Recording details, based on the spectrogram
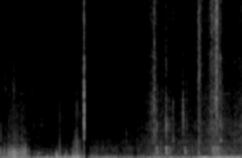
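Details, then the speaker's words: Boat trailer wheel after fitting new wheel, tire, bearings, races and seal: spins quietly with soft low rumble, no grinding or clicking, unlike the bad bearings heard before. "oh yeah nice and quiet so new wheel and tire new bearings new races new wheel seal"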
